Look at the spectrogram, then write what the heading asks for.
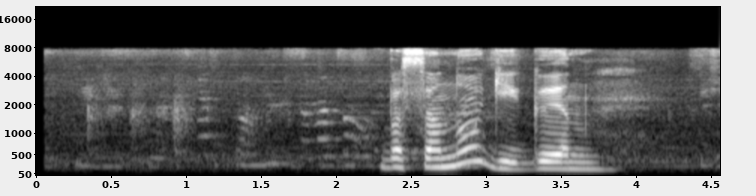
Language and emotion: Russian, neutral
